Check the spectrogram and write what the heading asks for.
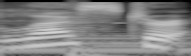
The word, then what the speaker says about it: Leicester: It may seem pointless, but Leicester actually has two syllables.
